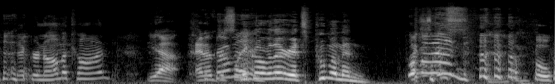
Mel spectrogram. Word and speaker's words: Necronomicon: And the kid references Evil Dead, but he can't even properly pronounce Necronomicon. Necronomicon. Because he's like, is that a Necronomicon? Or something like that. Necromanin? Necronomicon?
